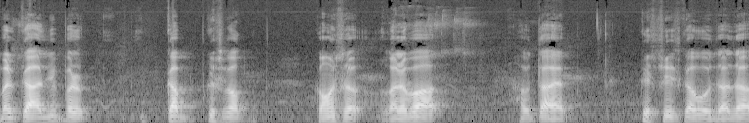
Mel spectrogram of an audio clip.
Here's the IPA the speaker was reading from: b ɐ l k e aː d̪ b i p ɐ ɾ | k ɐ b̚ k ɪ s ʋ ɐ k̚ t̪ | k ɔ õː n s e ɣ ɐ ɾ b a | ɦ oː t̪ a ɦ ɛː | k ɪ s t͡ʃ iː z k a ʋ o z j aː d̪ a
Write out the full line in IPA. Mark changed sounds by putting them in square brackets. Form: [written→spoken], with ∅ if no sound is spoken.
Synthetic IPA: b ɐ l k e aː d̪ [b→m] i p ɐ ɾ | k ɐ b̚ k ɪ s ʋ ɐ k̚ t̪ | k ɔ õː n s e ɣ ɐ [ɾ→l] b a | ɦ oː t̪ a ɦ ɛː | k ɪ s t͡ʃ iː z k a ʋ o z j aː d̪ a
